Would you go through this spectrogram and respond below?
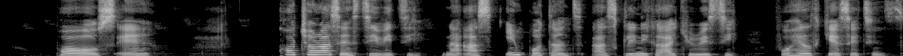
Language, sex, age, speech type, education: Nigerian Pidgin, female, 30-45, spontaneous, tertiary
